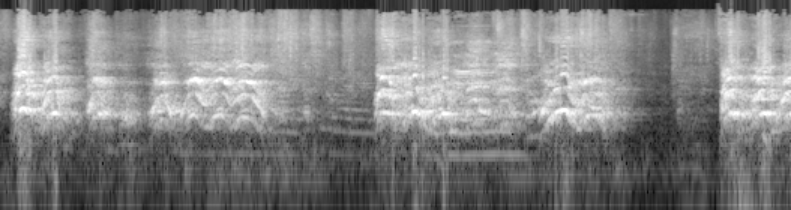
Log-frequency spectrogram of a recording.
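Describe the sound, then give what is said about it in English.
A dog barks loudly in rapid, tumbling bursts mixed with higher yips and whiny notes, pausing briefly twice before starting up again. “I've actually got a some post-processing that I do now to take back the barks down.”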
